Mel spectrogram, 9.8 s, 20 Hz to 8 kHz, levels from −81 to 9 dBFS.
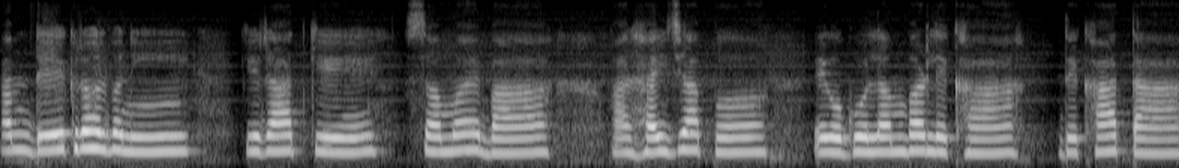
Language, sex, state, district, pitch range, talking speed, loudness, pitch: Bhojpuri, female, Uttar Pradesh, Ghazipur, 220-240 Hz, 90 wpm, -17 LUFS, 225 Hz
